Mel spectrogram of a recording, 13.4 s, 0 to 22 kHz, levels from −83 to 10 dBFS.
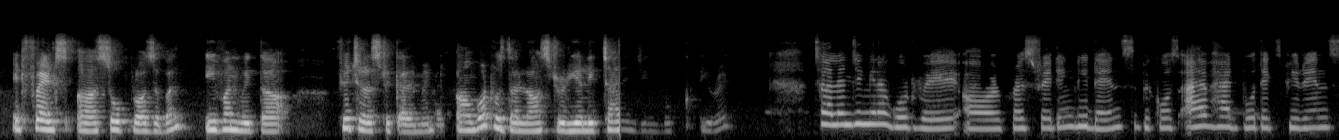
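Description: From 4.33 to 4.47 s there is a brief echo leak. A faint, delayed copy of the speech follows about 0.3 s behind the original and sits roughly 20 dB below it. The likely cause is a far-end loudspeaker whose echo canceller let a scrap of the playback back into its microphone. On a spectrogram it shows as a weak repeat of the preceding harmonic pattern, shifted later in time. Like the rest of the audio, it is capped at the 8 kHz call bandwidth.

At 6.19 s the level suddenly drops by about 26 dB and stays down to the end of the clip. What remains is a faint residue of the speech. This points to one channel inverted, likely a polarity flip in one side of the stereo path. When the two channels are summed to mono, everything common to both cancels, so the centred voice largely disappears. On the waveform the amplitude shrinks abruptly to a sliver. The spectrogram fades across the band.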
